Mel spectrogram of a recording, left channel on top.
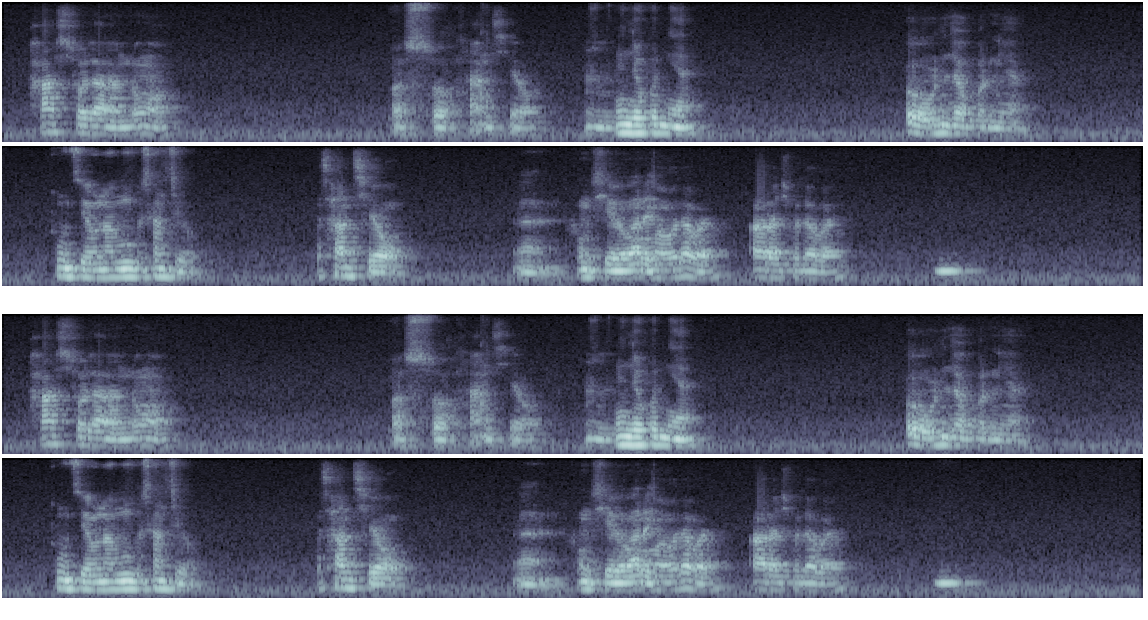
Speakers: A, on the left (about 45°); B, on the right (about 20°).
A: फास्स' जानानै दङ।
B: पासस'
A: सानसेयाव उम
B: हिनजावफोरनिया?
A: औ हिनजावफोरनिया।
B: फुंसेयाव ना मुग सानसेयाव?
A: सानसेयाव
B: ओ
A: फुंसेयाव
B: फंसेयाव
A: माबा जाबाय आरायस' जाबाय।
B: उम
